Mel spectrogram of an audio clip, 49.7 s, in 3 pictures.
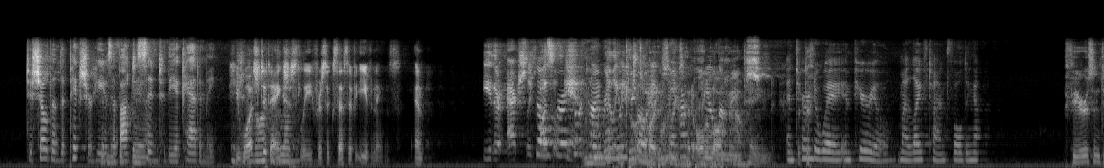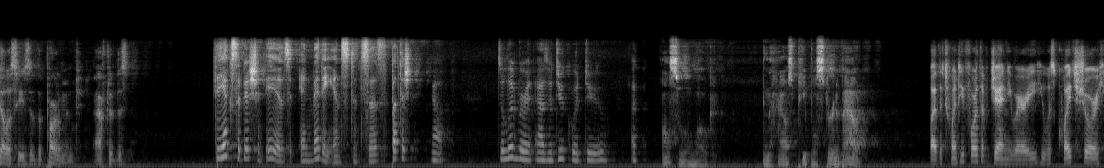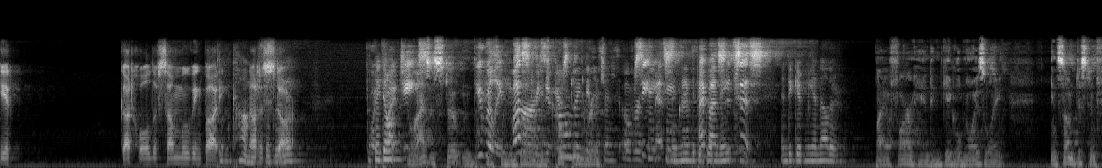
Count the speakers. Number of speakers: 8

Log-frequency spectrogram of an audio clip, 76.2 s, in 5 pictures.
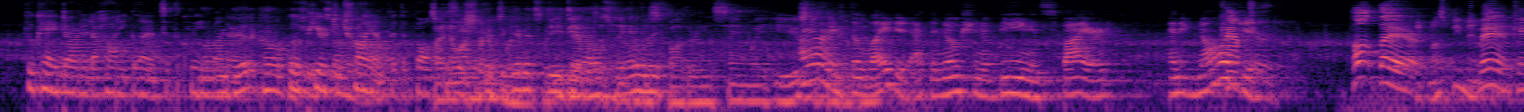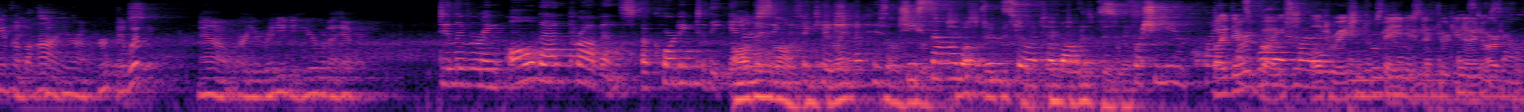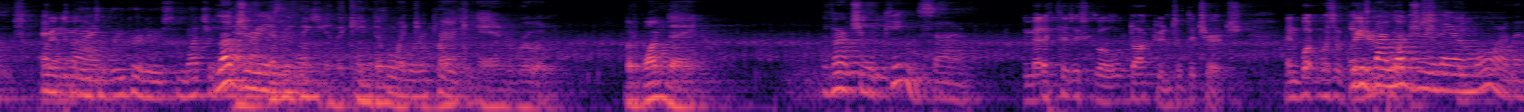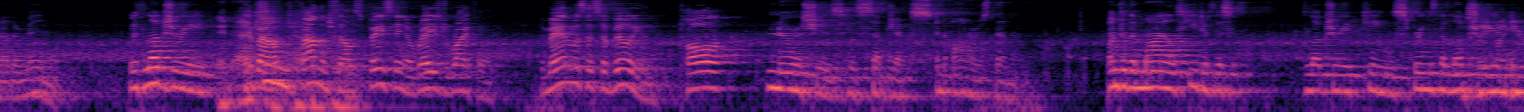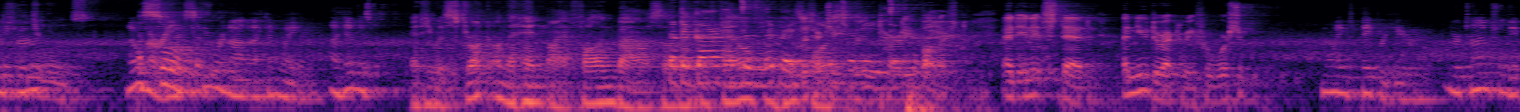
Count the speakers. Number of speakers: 10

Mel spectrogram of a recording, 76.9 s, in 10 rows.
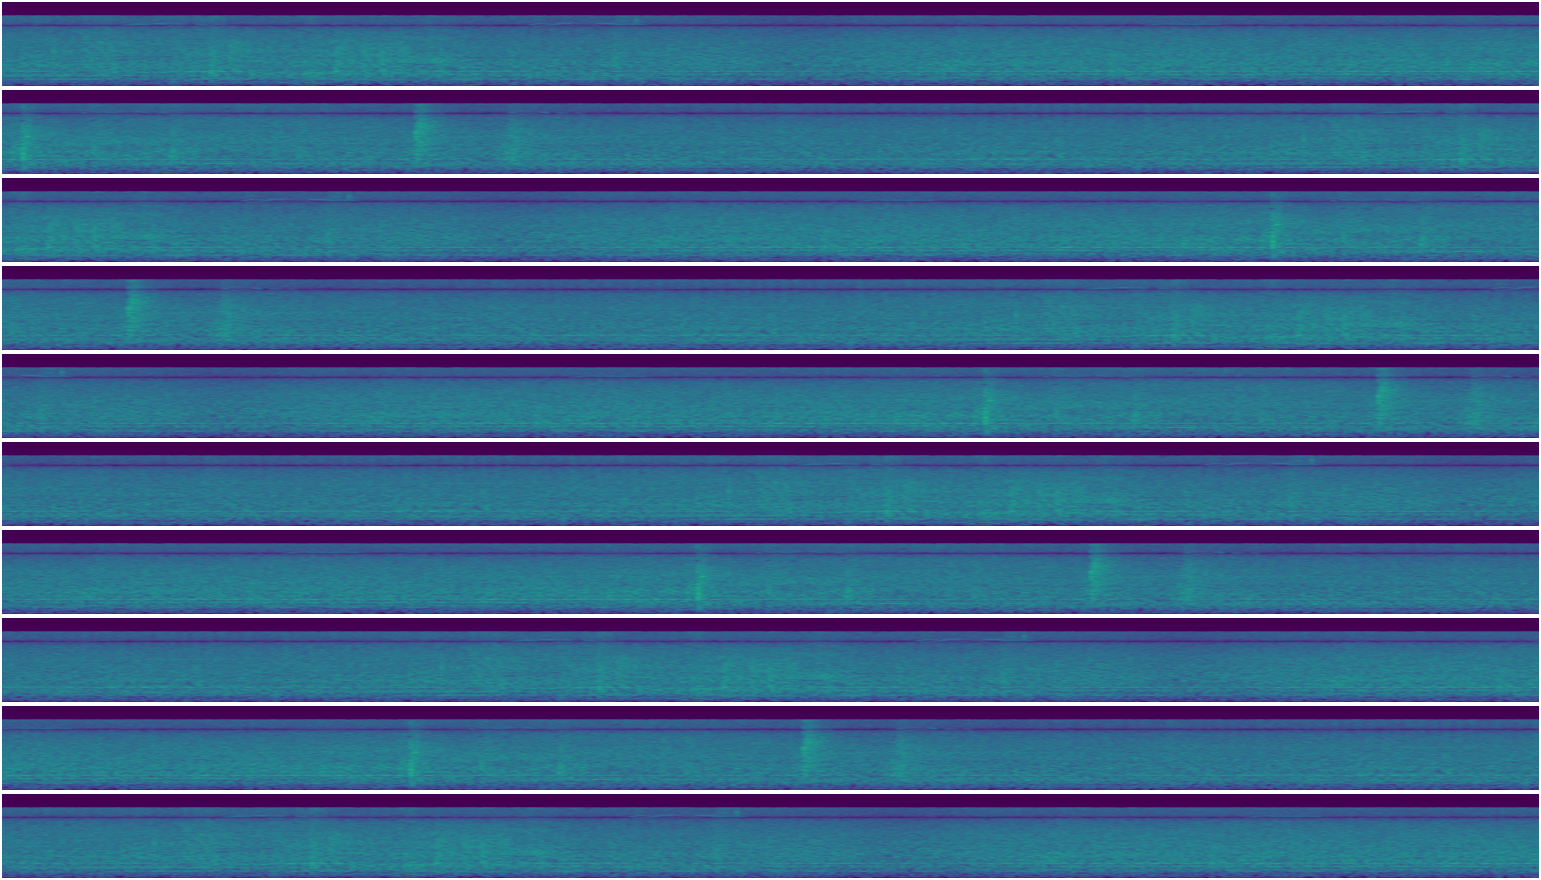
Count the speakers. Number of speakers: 0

